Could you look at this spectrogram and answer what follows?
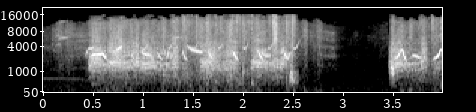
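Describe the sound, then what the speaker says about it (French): Birds in a pet shop squawk and chatter loudly in a busy overlapping burst, pause briefly into near silence, then erupt again with shrill calls. "Les cris d'oiseaux me donnent mal à la tête."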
